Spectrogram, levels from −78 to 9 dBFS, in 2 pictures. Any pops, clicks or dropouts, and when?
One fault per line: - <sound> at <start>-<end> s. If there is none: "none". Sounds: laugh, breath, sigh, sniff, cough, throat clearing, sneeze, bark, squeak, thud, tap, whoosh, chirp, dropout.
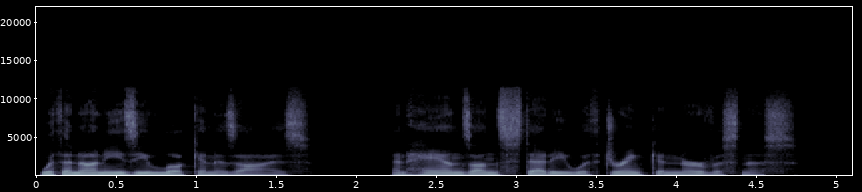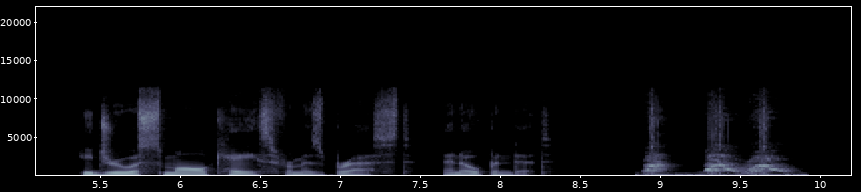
- bark at 8.8-9.9 s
